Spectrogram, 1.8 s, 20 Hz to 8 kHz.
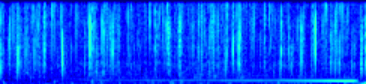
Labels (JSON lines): {"label": "biophony, cascading saw", "recorder": "SoundTrap 600 or HydroMoth"}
